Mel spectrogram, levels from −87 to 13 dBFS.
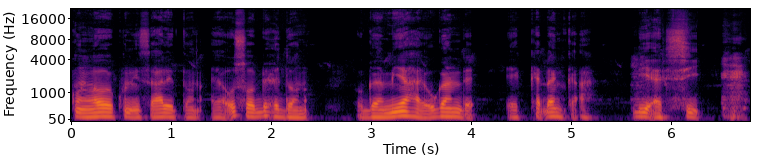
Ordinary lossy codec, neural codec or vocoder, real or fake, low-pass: none; none; real; none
